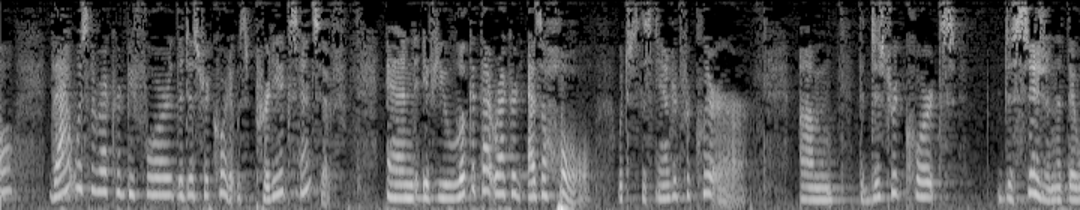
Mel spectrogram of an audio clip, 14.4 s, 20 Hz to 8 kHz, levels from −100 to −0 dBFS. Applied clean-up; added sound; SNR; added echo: none; none; none; none.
